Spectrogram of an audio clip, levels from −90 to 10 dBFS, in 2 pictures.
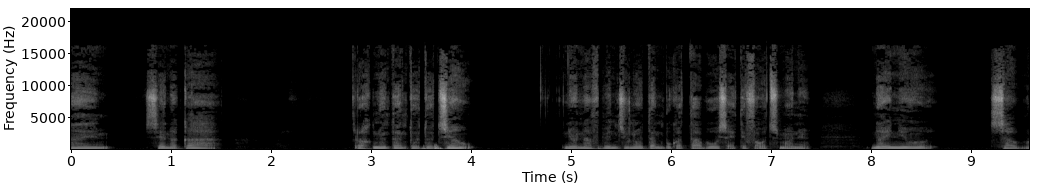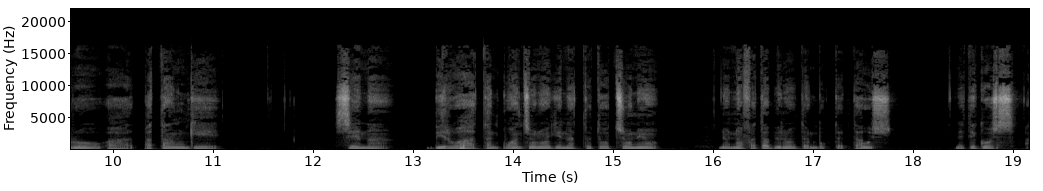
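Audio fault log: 5.26, 6.86, 10.51, 17.49, 18.83 s: compressed frames skipped. At each point the speech jumps ahead by a fraction of a second, which fits several whole 32 ms frames going missing.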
